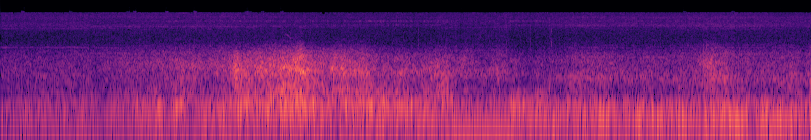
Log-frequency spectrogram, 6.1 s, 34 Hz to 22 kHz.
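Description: Jet noise from an SR-71 Blackbird's two Pratt & Whitney J58 engines as it comes in low over the runway to land. It is a steady rush that grows louder about two seconds in.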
